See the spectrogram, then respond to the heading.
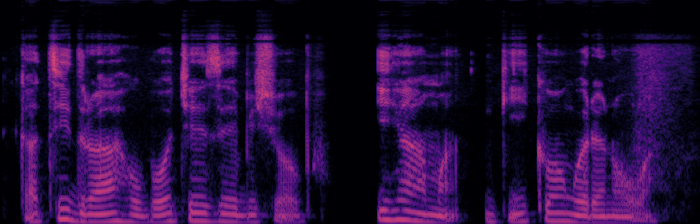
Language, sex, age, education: Igbo, male, 15-29, tertiary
